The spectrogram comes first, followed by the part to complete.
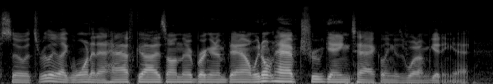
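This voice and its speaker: At a very fast pace, a man talks with medium pitch and fairly even intonation. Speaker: gaming YouTuber, video game reviewer. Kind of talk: product review. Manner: monotone.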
